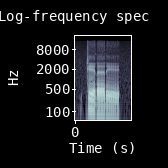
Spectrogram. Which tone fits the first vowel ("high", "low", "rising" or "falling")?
falling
